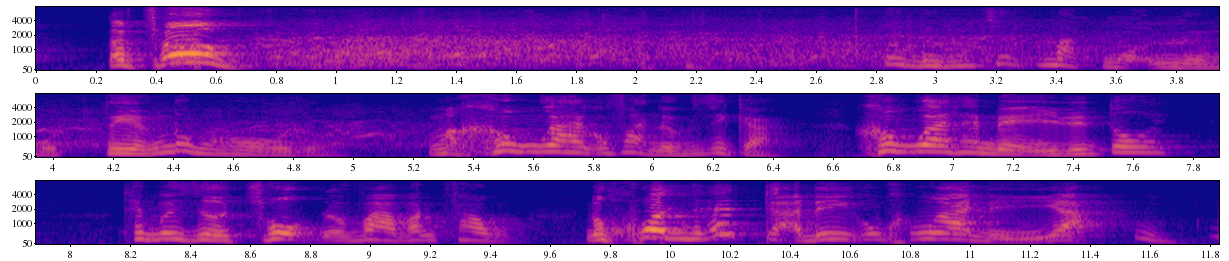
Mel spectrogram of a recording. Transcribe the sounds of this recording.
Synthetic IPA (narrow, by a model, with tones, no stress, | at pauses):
t̪ə˨˩p̚t͡ɕu˧ŋ | t̪o˧jɓï˨˦ŋt͡ɕɨ˦˥ək̚ma˨˩t̚mɔ̰˧˨jŋɨ˨˩əjmo˨˩t̚t̪i˨˦əŋɗə˨˩wŋ͡mɦo˨˩zo˨˩jmaː˨˩xə˧wŋ͡mʔaː˧jkɔ˨˦faː˧˩nʔɨ˨˦ŋzi˨˩kaː˧˩ | xə˧wŋ͡mʔaː˧jt̪ʰɛ˧˩ɗe˧˩ʔi˨˦ɗe˨˦nt̪o˧j | t̪ʰe˧˦ɓə˧jzəː˨˩t͡ɕo̰˧˨ɗa̰ː˧˥vaː˨˩wva˧nfa˨˩wŋ͡m | nɔ˨˦xwə˧nhe˦˥t̚kaː˧˩ɗi˧kʊ̰˧˥ŋ͡mxə˧wŋ͡mʔaː˧jɗi˨˧˨ʔa̰ː˧˩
